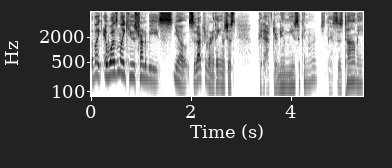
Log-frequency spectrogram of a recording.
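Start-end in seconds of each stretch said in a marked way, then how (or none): 3.3-5.5 small, little, warm, cozy receptionist voice. Imitating a coworker answering the phone: imitating a coworker's quiet little voice. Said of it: "a quiet little voice".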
